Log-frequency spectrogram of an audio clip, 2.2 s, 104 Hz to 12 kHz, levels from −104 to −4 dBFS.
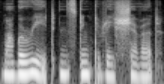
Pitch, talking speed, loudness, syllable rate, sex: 175 Hz, 80 wpm, -17 LUFS, 5.9 syllables/s, female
